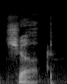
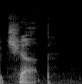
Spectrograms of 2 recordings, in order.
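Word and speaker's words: Mayochup: Heinz is now purveying to a credulous and unsuspecting public something that they are billing as mayo chup. – What? – Mayo chup. – Okay. What's the chub part? – Chup. Chup. C-H-U-P. Like the last syllable of ketchup.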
